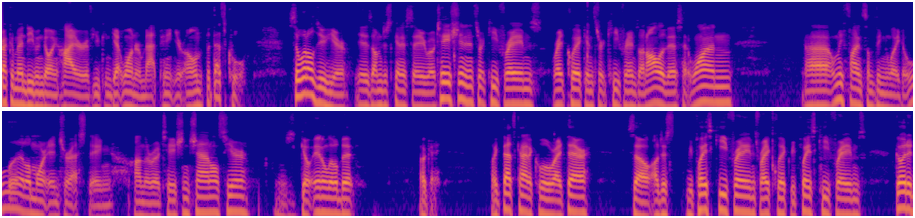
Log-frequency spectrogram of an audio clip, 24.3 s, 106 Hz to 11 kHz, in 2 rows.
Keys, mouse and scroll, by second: 6.1-10.8 right drag, 10.8-15.5 drag, 15.5-21.2 shift+middle drag, 15.8 scroll up 2, 21.2-23.5 right drag, 23.5 click.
